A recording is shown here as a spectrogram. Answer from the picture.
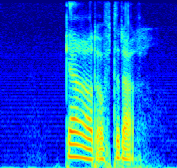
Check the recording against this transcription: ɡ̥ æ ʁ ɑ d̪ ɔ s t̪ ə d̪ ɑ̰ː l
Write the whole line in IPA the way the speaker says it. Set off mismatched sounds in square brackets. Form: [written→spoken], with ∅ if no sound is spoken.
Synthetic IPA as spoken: ɡ̥ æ ʁ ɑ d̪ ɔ [s→f] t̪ ə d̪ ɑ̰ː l

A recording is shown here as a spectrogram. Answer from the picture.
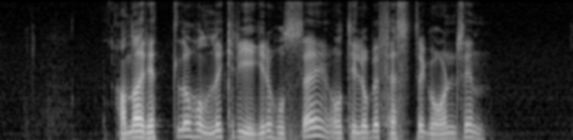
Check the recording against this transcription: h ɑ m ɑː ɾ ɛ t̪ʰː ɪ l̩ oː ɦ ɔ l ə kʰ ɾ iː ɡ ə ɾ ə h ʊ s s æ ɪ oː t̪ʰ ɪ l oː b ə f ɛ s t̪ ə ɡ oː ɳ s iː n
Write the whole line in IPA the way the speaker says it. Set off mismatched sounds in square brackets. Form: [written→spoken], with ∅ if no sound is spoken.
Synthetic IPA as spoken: h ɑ [m→n] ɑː ɾ ɛ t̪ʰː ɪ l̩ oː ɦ ɔ l ə kʰ ɾ iː ɡ ə ɾ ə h ʊ s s æ ɪ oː t̪ʰ ɪ l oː b ə f ɛ s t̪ ə ɡ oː ɳ s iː n

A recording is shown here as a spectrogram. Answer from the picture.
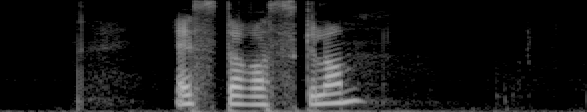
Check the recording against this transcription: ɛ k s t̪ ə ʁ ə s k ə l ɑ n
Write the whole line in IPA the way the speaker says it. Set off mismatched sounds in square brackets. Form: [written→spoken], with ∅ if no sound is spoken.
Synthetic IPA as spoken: ɛ [k→∅] s t̪ ə ʁ [ə→ɑ] s k ə l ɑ n

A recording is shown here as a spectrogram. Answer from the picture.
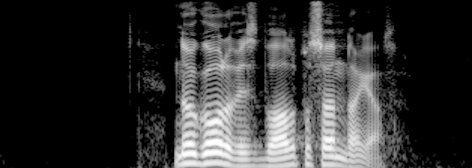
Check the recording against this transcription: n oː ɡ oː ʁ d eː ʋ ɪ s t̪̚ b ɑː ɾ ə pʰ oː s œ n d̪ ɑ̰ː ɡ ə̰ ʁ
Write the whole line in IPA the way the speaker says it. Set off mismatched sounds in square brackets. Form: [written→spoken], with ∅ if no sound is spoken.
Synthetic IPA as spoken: n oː ɡ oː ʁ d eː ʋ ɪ s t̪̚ b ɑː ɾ ə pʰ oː s œ n d̪ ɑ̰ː ɡ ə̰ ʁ

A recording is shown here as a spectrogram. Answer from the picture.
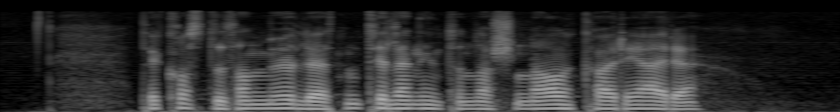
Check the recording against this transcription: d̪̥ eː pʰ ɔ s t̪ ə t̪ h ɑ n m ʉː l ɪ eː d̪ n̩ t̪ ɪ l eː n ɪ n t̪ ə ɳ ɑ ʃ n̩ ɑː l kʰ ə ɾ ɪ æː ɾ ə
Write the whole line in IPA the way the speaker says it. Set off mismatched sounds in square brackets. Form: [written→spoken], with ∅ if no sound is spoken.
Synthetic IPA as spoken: d̪̥ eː [pʰ→kʰ] ɔ s t̪ ə t̪ h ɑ n m ʉː l ɪ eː [d̪→t̪] n̩ [t̪→t̪ʰ] ɪ l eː n ɪ n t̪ ə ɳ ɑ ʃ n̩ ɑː l kʰ [ə→ɑ] ɾ ɪ æː ɾ ə

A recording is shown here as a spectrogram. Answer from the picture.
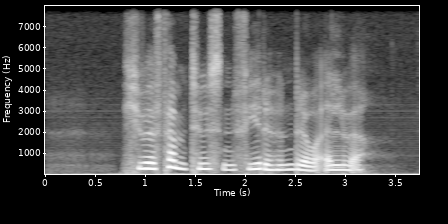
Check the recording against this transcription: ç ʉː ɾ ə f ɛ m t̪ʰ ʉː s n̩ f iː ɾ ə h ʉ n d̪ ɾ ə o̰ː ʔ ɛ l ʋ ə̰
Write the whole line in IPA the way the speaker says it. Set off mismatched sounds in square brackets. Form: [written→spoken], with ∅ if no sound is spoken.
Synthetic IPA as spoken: ç ʉː [ɾ→∅] ə f ɛ m t̪ʰ ʉː s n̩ f iː ɾ ə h ʉ n d̪ ɾ ə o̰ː ʔ ɛ l ʋ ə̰

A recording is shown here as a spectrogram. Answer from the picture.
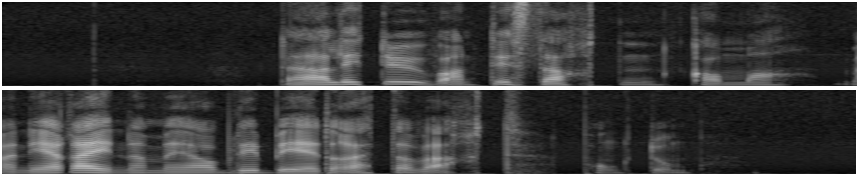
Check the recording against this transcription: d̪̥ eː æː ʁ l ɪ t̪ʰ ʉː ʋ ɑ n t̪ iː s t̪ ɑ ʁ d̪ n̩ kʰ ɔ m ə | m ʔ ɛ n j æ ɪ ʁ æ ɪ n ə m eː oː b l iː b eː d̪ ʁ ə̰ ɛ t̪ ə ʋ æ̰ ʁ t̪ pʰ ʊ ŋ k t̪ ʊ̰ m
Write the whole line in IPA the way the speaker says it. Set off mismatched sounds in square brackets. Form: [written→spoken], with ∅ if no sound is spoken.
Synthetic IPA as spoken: d̪̥ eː æː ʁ l ɪ [t̪ʰ→t̪] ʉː ʋ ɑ n t̪ iː s t̪ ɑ ʁ [d̪→t̪] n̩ kʰ ɔ m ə | m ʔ ɛ n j æ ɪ ʁ æ ɪ n ə m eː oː b l iː b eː d̪ ʁ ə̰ ɛ t̪ ə ʋ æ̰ ʁ t̪ pʰ ʊ ŋ k t̪ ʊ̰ m

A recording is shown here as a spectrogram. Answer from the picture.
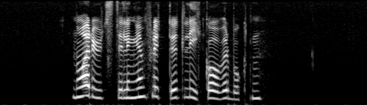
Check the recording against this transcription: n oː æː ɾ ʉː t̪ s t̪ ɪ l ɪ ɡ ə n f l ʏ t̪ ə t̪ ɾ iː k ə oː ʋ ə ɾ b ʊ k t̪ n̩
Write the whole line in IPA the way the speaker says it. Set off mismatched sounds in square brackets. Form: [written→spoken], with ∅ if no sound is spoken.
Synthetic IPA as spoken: n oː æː ɾ ʉː t̪ s t̪ ɪ l ɪ [ɡ→ŋ] ə n f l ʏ t̪ ə t̪ [ɾ→l] iː k ə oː ʋ ə ɾ b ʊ k t̪ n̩

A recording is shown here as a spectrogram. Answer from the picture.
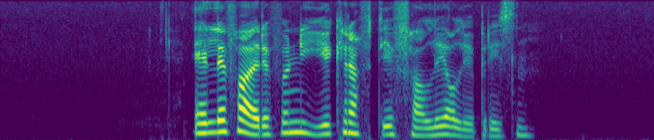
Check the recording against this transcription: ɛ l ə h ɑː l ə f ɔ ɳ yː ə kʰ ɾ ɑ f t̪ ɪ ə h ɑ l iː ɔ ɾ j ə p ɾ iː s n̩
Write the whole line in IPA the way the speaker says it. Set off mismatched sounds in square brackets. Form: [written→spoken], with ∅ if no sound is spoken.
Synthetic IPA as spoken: ɛ l ə [h→f] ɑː [l→ɾ] ə f ɔ ɳ yː ə kʰ ɾ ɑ f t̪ ɪ ə [h→f] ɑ l iː ɔ [ɾ→l] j ə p ɾ iː s n̩

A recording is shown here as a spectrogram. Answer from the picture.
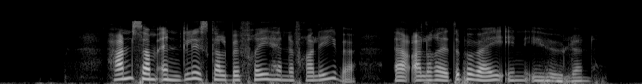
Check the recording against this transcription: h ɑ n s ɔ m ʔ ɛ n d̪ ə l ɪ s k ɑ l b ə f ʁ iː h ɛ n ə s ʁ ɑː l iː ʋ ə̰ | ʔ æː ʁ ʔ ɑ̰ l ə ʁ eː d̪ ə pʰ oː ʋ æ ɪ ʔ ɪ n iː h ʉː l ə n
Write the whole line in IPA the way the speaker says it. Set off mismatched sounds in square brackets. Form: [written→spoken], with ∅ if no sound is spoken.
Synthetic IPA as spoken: h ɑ n s ɔ m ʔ ɛ n d̪ ə l ɪ s k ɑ l b ə f ʁ iː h ɛ n ə [s→f] ʁ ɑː l iː ʋ ə̰ | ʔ æː ʁ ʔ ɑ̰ l ə ʁ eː d̪ ə pʰ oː ʋ æ ɪ ʔ ɪ n iː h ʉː l ə n

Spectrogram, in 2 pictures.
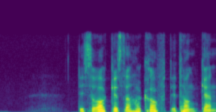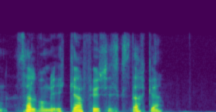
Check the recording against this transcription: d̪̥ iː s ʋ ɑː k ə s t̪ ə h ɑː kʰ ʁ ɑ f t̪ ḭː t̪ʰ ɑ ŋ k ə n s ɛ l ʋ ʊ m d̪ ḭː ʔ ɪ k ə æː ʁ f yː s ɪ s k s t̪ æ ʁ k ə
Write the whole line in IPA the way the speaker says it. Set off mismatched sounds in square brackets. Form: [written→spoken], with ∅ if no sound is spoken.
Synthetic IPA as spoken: d̪̥ iː s ʋ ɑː k ə s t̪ ə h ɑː kʰ ʁ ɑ f t̪ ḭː t̪ʰ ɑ ŋ k ə n s ɛ l ʋ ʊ m d̪ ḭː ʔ ɪ k ə æː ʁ f yː s ɪ s k s t̪ æ ʁ k ə

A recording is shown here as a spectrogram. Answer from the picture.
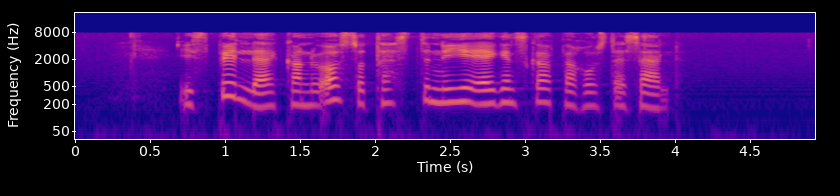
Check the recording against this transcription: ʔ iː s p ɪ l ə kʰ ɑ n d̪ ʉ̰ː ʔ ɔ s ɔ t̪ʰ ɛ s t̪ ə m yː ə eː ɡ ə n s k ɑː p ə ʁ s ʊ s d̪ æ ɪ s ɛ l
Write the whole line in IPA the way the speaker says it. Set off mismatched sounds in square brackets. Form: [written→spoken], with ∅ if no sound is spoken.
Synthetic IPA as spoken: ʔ iː s p ɪ l ə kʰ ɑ n d̪ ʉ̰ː ʔ ɔ s ɔ t̪ʰ ɛ s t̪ ə [m→n] yː ə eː ɡ ə n s k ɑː p ə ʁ [s→h] ʊ s d̪ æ ɪ s ɛ l

